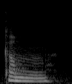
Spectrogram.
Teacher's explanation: To produce these sounds, you want to concentrate on shortening this vowel sound, producing it flat, meaning no pitch change, and essentially be lazy. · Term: unstressed vowel sounds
